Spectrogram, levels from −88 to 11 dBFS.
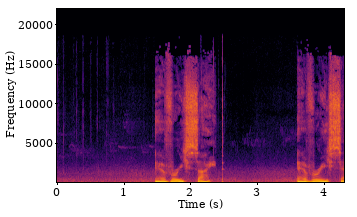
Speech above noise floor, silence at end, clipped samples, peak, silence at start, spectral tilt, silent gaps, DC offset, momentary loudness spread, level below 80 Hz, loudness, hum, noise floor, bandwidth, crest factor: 29 dB; 0 s; under 0.1%; 0 dBFS; 1.45 s; -4.5 dB/octave; none; under 0.1%; 11 LU; -44 dBFS; -11 LUFS; none; -39 dBFS; 17 kHz; 14 dB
